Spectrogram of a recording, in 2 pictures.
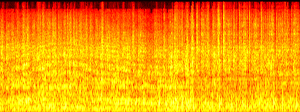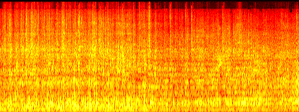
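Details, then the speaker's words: Holden HX one-tonner ute, turbocharged LS swap, first start with no muffler fitted: deep, loud, uneven burble at idle; turbo does not quiet it, muffler planned. "i really thought the turbo would shut it up at least a little bit and it just really hasn't not even a little bit listen to this"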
